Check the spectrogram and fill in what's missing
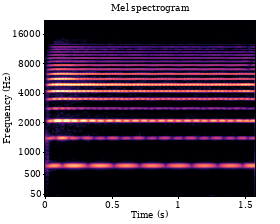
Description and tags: real accordeon sample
